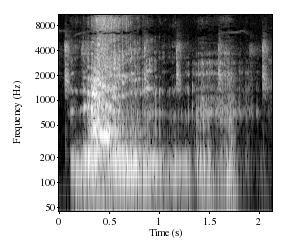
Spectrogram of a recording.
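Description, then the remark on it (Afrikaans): A very large leopard's roar: one loud, rough, rumbling burst that swells quickly, then trails off into a raspy growl over about two seconds, with no talking. “Op 'n dag is sy juis op pad na die heuwels toe toe daar skielik 'n uitslike groot luiperd voor haar staan.”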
